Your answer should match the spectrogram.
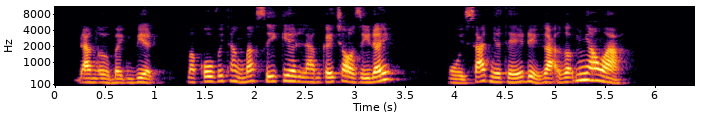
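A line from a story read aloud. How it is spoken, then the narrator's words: Angry scolding shout. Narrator (Vietnamese): anh ta mới bực bội quát tôi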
